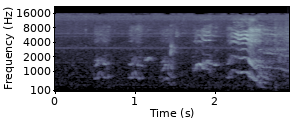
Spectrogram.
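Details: Four-week-old Berger des Pyrenees a Face Rase puppies: a run of short, high whimpering squeaks and yips, about two per second, ending in a louder wavering whine, in a quiet room.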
